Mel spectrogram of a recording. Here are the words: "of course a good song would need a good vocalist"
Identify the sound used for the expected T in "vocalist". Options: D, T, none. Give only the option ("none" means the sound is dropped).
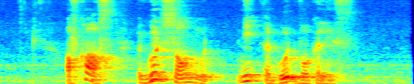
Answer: none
